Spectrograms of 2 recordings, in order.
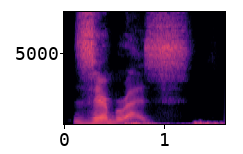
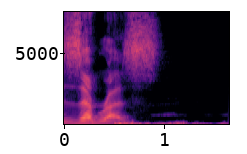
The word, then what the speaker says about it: zebras: choice okay schweiz like zebras i don't see the brass i said zebras because zebra terminates by a vowel sound the same for choi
